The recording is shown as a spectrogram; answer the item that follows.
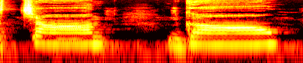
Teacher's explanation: इसका उच्चारण मुंह और नाक दोनों से होता है उसे अनुनासिक कहते हैं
